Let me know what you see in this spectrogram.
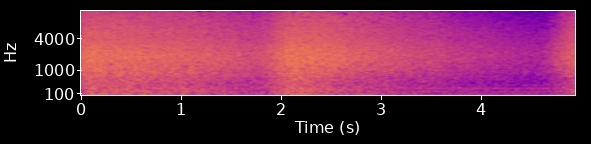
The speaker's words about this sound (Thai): แต่สำหรับมนุษย์นั้นก็คงเชื่อแน่ได้นะครับว่าเสียงคลื่นที่ม้วนตัวซัดฟังจะยังคงเป็นมนต์ขลังเรียกร้องสำหรับร่างกายและหัวใจที่ต้องการทะเลอยู่ต่อไปครับ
